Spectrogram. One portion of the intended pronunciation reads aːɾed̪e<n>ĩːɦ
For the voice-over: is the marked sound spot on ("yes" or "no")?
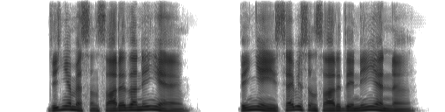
yes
